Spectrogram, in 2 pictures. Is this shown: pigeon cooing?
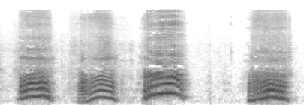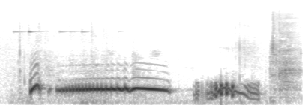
yes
